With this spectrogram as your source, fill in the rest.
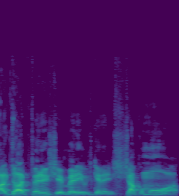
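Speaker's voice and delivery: very deep, dropped low man's voice. Retelling what a date said after the game: imitating the guy's voice. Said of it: "Can I hear that neighbor's voice again?".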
